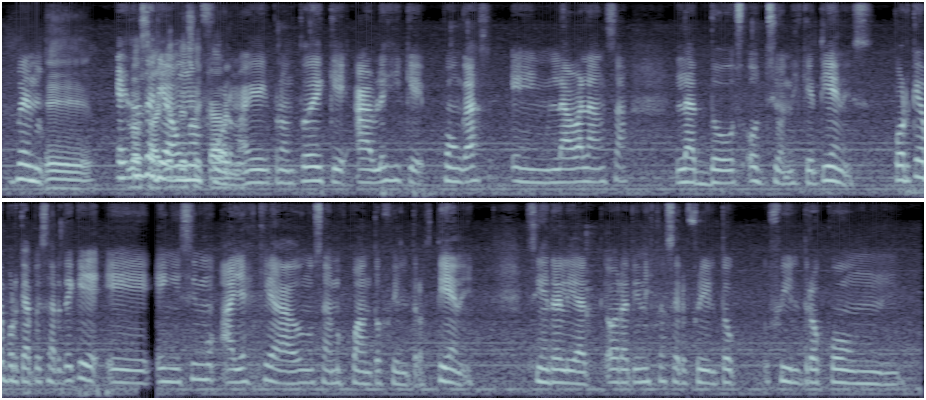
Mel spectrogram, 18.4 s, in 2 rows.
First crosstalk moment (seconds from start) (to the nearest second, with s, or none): 1 s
